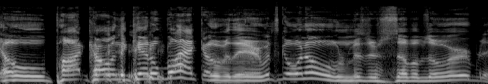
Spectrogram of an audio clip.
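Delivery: gotcha voice, caught-you tone. Teasing a co-host for hypocrisy in an "oh look what we have here" voice. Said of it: "whose voice is that?".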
